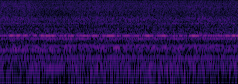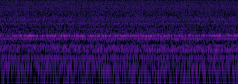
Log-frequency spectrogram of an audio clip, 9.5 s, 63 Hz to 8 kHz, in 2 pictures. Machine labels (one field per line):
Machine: fan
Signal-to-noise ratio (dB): -6 dB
